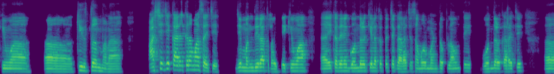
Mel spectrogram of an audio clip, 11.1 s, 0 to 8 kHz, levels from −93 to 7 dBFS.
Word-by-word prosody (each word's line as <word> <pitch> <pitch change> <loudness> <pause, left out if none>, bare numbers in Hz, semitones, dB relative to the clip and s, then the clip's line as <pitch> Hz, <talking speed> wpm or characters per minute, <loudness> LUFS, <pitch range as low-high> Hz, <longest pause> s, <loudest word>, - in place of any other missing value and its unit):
किंवा 120 -1 +1 0.5
अ, 110 -2 +1
कीर्तन 150 -1 +3
म्हणा, 110 -2 -3 0.7
असे 225 - +2
जे 225 +1 +3
कार्यक्रम 180 0 +3
असायचे 130 -10 +1 0.4
जे 145 - +2
मंदिरात 140 +1 +3
व्हायचे 110 +3 -2
किंवा 135 0 +2 0.4
एखाद्याने 135 +4 +2
गोंधळ 130 +1 +3
केला 135 -1 +2
तर - - -1
त्याच्या 135 0 -3
घराच्या 115 +1 +1
समोर 120 0 0
मंडप 115 +1 -3
लावून 120 +1 -1
ते 130 -1 -6 0.3
गोंधळ 120 +2 +1
करायचे. 115 +4 0 0.5
अ, 115 - -6
125 Hz, 135 wpm, -22 LUFS, 115-140 Hz, 0.7 s, कीर्तन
